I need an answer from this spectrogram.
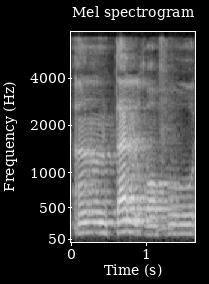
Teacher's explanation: انت، یہ دوسری مرتبہ آ رہا ہے، اخفا ہے، تا کو الغفور کے لام سے ملانا ہے، اظہار قمری ہے۔ انت الغفور، غین پر پڑھیں گے، فو واو مدہ ہے، 2 حرکات لمبا کریں گے، را کو را سے ملانا ہے، ادغام شمسی ہے۔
